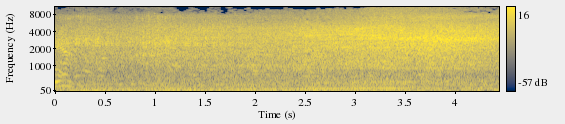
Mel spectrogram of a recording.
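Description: An SUV passing close at low speed, its engine hum and tyre noise swelling towards the end, over steady street traffic noise.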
